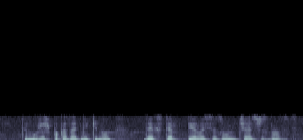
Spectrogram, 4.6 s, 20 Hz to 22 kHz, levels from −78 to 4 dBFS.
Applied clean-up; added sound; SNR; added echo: none; none; none; none.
